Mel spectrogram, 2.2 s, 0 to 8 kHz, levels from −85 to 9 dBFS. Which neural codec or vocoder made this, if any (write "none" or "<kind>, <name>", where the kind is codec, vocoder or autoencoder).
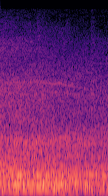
none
